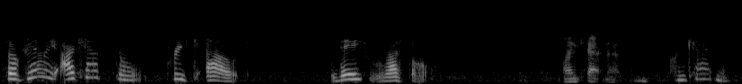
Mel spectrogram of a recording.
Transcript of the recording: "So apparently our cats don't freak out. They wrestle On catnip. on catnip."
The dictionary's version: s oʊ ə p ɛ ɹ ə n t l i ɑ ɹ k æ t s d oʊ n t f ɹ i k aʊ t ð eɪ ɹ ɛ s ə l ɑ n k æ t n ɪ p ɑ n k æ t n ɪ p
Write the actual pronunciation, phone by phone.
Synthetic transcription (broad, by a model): s oʊ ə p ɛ l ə t i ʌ ɹ k æ t s d oʊ n t f ɹ i k aʊ t ð eɪ ɹ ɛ s l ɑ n k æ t n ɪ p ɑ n k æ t n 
